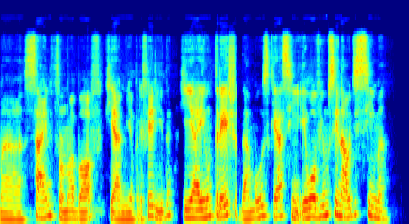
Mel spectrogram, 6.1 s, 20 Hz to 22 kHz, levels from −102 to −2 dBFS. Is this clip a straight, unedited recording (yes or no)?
no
